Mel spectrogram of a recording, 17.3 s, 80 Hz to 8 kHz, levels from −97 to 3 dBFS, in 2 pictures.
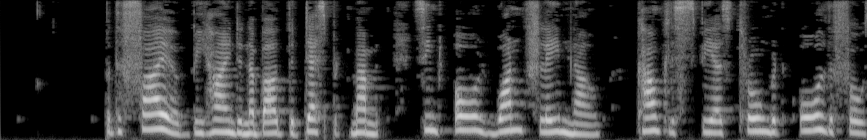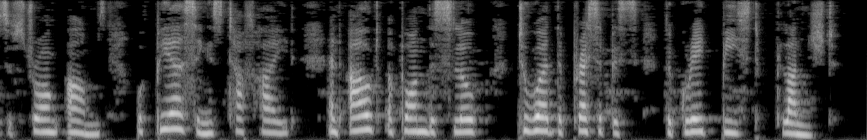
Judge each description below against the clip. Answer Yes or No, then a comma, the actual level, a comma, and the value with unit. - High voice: Yes, very high, 255 Hz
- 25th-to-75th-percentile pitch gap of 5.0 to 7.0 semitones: No, average, 2.8 semitones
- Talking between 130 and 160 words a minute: Yes, average, 140 wpm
